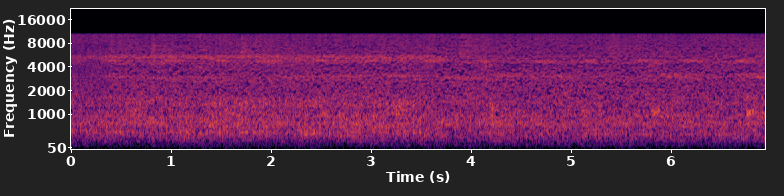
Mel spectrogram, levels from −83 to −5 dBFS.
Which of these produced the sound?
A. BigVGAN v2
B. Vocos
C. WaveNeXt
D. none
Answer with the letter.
C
